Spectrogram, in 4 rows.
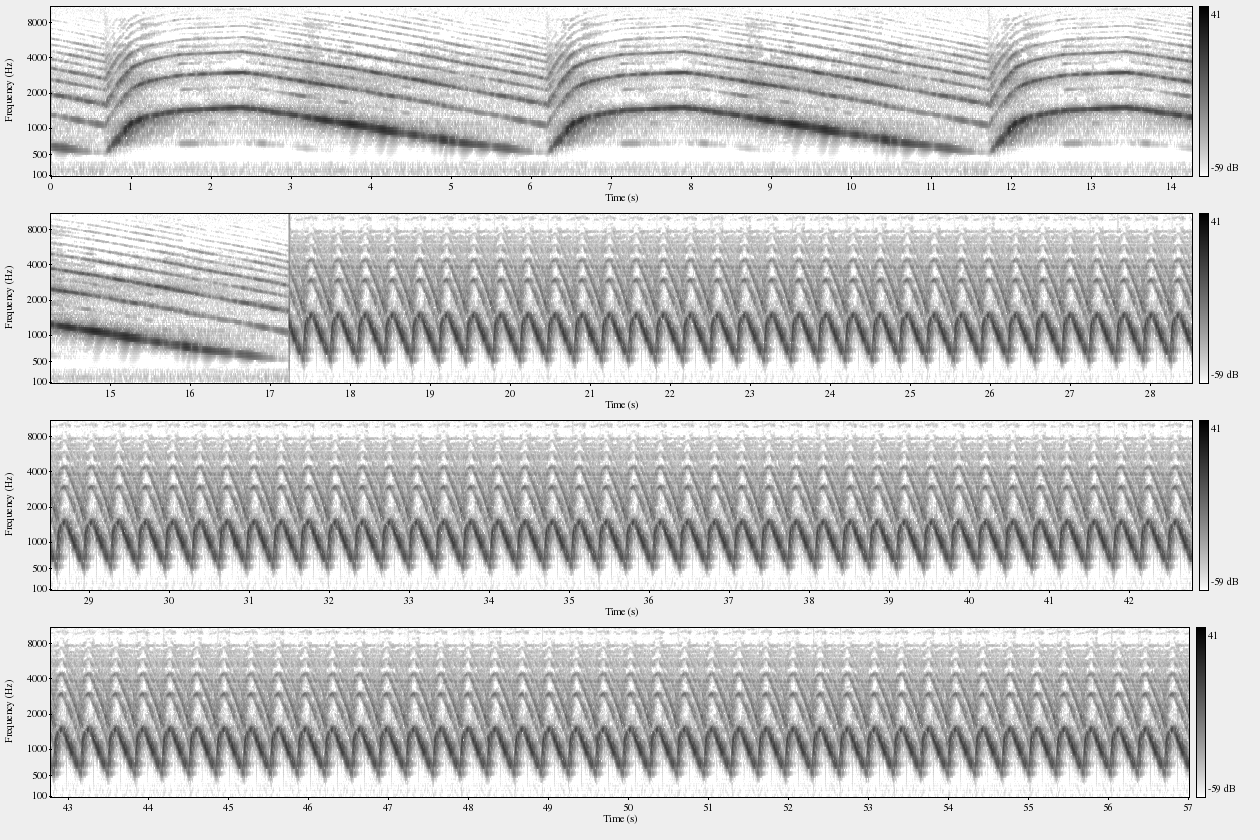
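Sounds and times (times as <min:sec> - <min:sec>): police siren yelping: 0:00.0 - 0:57.0.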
